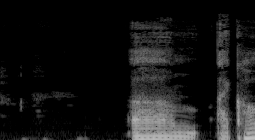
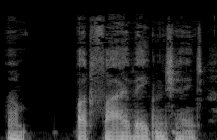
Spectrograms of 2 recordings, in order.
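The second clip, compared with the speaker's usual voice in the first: hesitant caller; 3 semitones lower, 7 dB quieter than usual. Pretend. Caller voiced quietly.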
